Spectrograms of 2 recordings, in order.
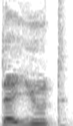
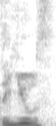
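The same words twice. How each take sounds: First: It is said like English slang with a put-on accent. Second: It is said as one Arabic word. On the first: It is the English phrase about young people. The speaker calls it wrong. "I'm not saying that with an accent like, yo, the youth" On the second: It names a morally corrupt person. The speaker calls it right. "The youth is one word. Dal, ya, wow, tha"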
